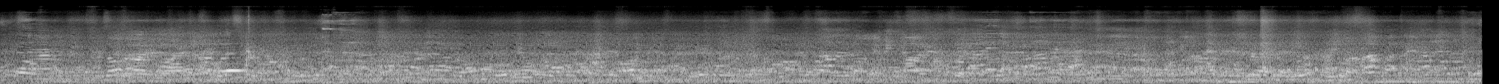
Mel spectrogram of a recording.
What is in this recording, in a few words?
people talking in a busy, bar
